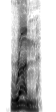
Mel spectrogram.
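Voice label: "run", American English; 英语音标发音（剑桥版）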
